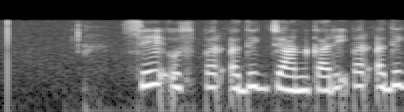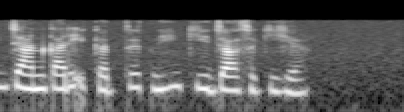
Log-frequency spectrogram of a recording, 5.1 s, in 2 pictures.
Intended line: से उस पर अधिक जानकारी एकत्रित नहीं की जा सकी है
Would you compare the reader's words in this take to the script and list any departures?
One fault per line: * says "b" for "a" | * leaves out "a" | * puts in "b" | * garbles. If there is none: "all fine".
* puts in "पर अधिक जानकारी"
